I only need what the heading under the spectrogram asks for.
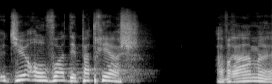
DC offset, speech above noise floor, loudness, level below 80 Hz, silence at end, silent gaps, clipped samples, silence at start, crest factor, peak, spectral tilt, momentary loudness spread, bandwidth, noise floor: under 0.1%; 62 dB; -13 LUFS; -50 dBFS; 0 s; none; under 0.1%; 0 s; 14 dB; 0 dBFS; -6 dB/octave; 8 LU; 13 kHz; -74 dBFS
